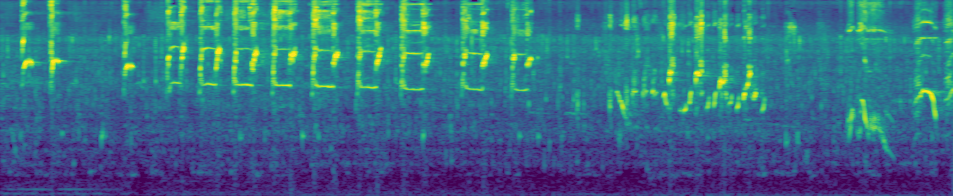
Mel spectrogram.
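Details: White-rumped shama, Medan type, singing full of varied fill-ins to spur other shamas into song; a rapid series of repeated high stuttering notes is followed by a jumble of twittering and chattering phrases.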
